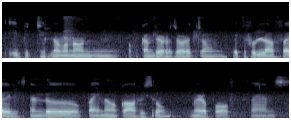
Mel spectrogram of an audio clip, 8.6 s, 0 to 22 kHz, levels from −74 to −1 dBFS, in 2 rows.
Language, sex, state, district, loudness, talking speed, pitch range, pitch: Telugu, male, Andhra Pradesh, Srikakulam, -23 LUFS, 140 wpm, 95-110 Hz, 100 Hz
